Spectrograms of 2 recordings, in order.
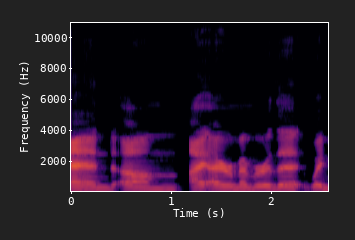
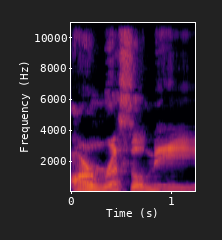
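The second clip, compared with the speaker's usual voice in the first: put-on, pitched-up, taunting and goading voice; 5 semitones higher, 4 dB louder than usual. Taunting an opponent in character before challenging him to arm wrestle. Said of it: "and I'm just like".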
